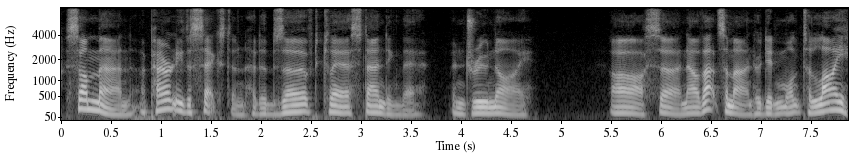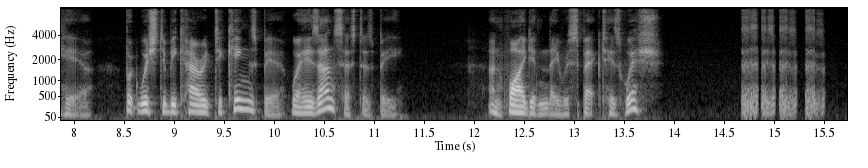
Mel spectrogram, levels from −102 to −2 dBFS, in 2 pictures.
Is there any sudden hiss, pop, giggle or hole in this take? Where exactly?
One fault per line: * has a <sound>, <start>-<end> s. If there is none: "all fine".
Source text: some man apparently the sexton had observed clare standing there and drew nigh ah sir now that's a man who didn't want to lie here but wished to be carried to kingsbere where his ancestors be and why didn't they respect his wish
* has a laugh, 14.7-15.5 s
